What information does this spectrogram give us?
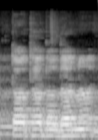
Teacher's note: दंत में त थ दध न जिसे हम त वर्ग भी कहते हैं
